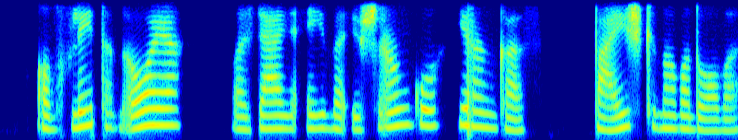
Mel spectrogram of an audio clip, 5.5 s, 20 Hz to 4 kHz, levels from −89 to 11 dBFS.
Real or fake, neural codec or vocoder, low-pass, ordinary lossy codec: fake; codec, 24 kHz, 0.9 kbps, WavTokenizer, large speech release; 3.6 kHz; Opus, 24 kbps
